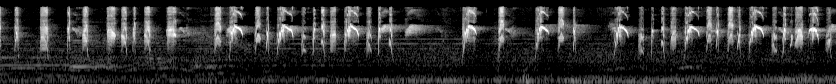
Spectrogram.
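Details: Black-throated sunbird, described as a top-class bird, singing high, thin, sharp chirps and short descending whistles in irregular bursts, with brief clicking notes between phrases.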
